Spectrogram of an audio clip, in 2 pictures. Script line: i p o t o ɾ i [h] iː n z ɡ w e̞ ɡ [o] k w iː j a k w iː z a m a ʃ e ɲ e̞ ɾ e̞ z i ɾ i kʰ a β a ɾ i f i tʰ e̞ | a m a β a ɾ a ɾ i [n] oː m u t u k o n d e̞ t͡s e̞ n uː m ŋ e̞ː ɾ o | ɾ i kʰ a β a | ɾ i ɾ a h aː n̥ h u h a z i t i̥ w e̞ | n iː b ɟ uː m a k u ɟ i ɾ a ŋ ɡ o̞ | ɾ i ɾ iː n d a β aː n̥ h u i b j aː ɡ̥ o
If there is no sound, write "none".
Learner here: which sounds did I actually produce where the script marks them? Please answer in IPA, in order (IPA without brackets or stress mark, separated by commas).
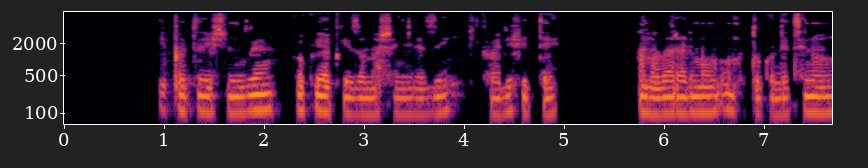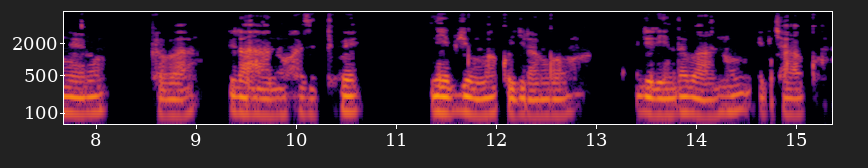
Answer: ʃ, o, m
